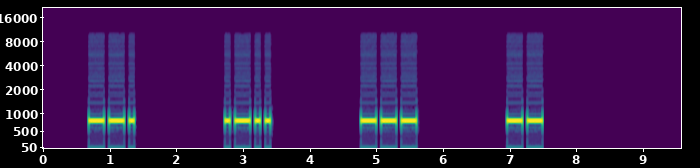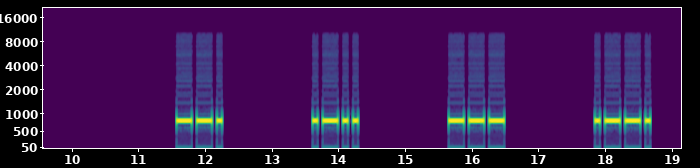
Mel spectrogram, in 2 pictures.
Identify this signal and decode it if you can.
Morse code, heard as a keyed tone, about 16 wpm, spaced as for 5 wpm, 800 Hz. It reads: GLOM GLOP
